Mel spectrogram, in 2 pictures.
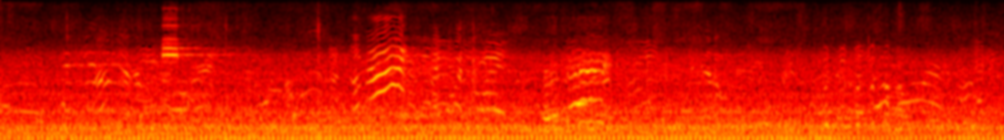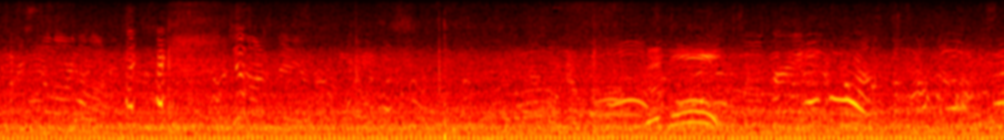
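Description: Players shout to one another across an open field.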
